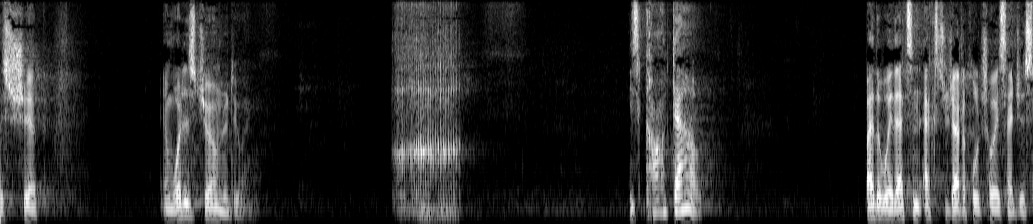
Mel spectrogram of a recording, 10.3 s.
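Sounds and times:
speech: 0.0 - 0.5, 1.6 - 2.6, 6.3 - 7.1, 8.7 - 10.3
snoring: 3.9 - 4.8.

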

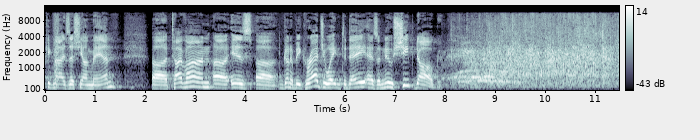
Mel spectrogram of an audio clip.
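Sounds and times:
speech: 0.0 - 8.4
audience applause: 8.0 - 11.4.

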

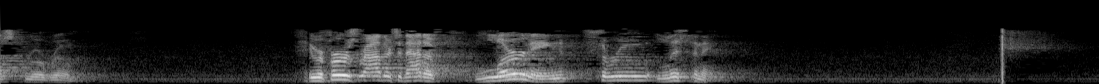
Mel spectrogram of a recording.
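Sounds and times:
low hum: 0.0 - 10.9
speech: 0.1 - 1.0, 3.0 - 7.2
finger snap: 10.0 - 10.8.

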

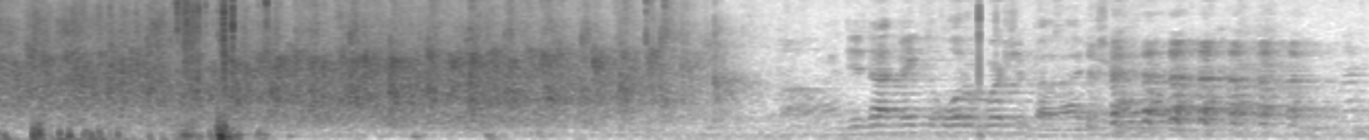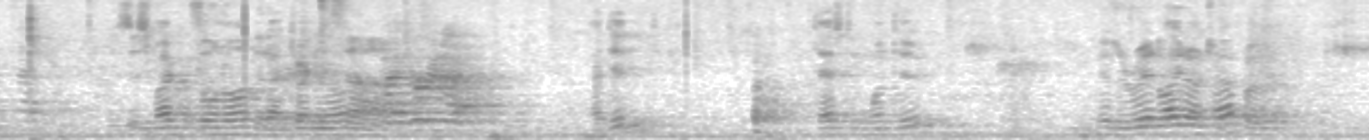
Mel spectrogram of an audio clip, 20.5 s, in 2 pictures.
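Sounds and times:
audience applause welcoming a pastor at a morning gathering: 0.0 - 5.6
laughter: 8.2 - 10.5.

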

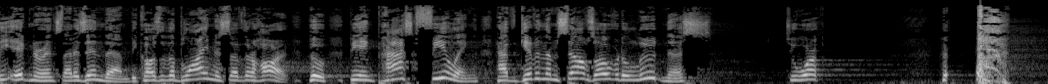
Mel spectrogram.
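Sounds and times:
speech: 0.0 - 7.2, 7.9 - 8.3
sneeze into the microphone: 9.8 - 10.4.

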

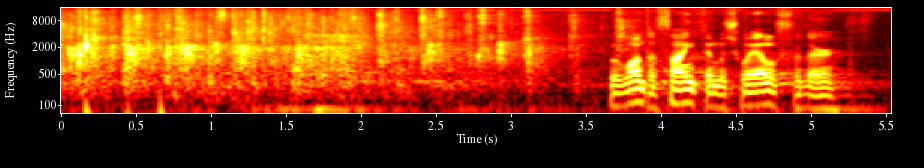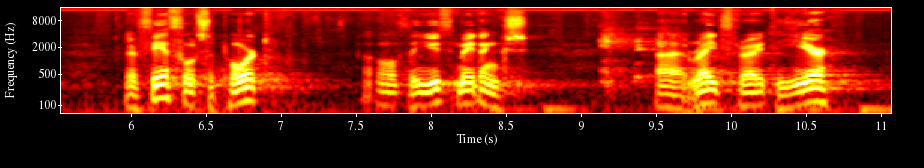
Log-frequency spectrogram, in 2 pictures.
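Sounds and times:
audience applauding: 0.0 - 4.0
speech: 3.7 - 5.4, 6.0 - 8.8, 9.5 - 10.9.

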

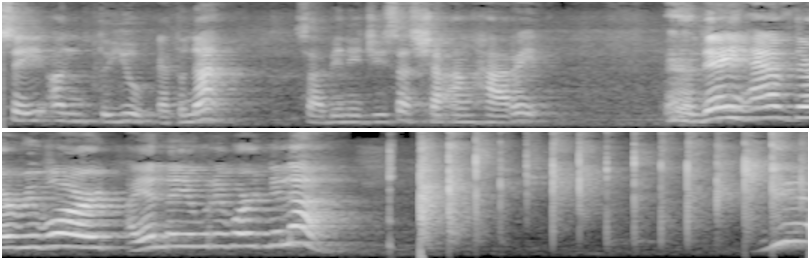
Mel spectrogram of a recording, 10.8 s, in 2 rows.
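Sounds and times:
speech: 0.0 - 3.8, 4.4 - 7.7, 10.4 - 10.7
people clapping: 8.1 - 10.7.

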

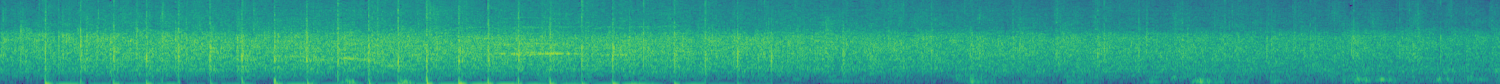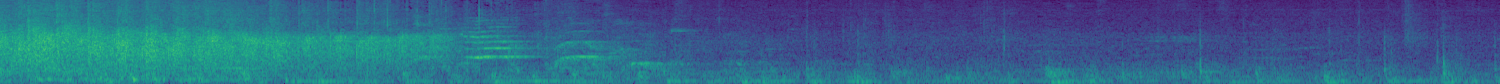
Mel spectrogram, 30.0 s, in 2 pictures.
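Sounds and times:
large crowd applauding graduates: 0.0 - 20.7.

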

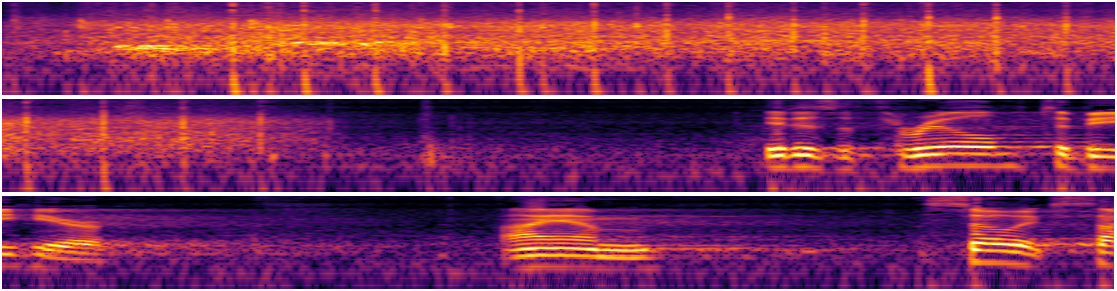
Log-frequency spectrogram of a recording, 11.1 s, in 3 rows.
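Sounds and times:
audience applause: 0.0 - 4.8
speech: 6.3 - 8.0, 9.1 - 9.8, 10.5 - 11.1.

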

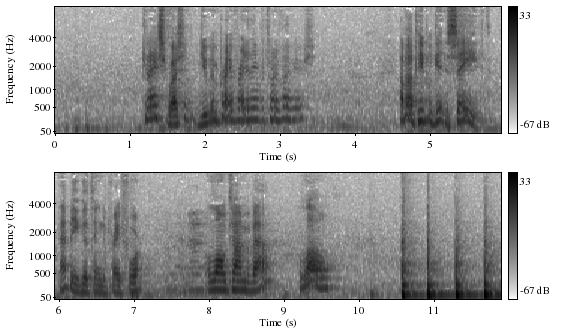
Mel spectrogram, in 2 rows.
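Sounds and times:
speech: 1.2 - 3.6, 4.6 - 7.2, 8.0 - 9.7
knocking on a door: 10.6 - 11.8.

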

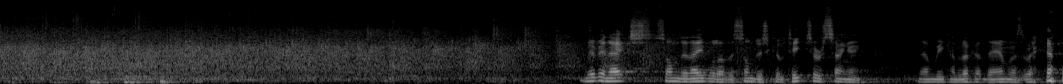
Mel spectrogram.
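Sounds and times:
audience applause: 0.0 - 5.9
speech: 5.8 - 10.6.

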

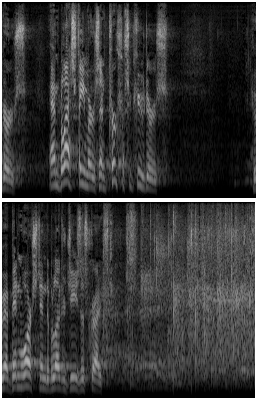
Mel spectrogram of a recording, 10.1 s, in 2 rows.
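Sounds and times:
speech: 0.0 - 3.4, 5.0 - 7.8
audience clapping: 7.1 - 10.1.

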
